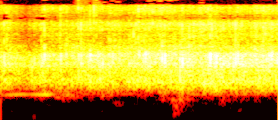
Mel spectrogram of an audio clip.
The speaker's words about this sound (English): Hey, man, shout out to you, bruh. You get hand claps, bruh.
